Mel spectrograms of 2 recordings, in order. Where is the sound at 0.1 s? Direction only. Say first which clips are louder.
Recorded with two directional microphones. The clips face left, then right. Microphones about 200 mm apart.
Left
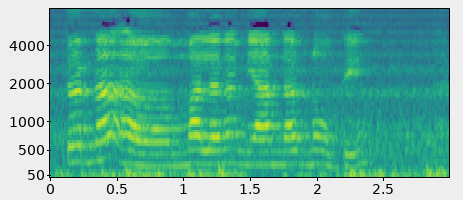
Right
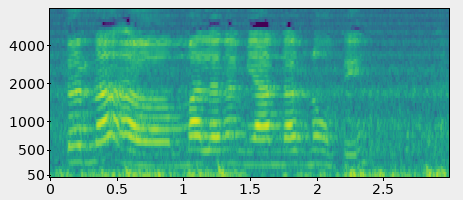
Even; 15° left (ahead or behind).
